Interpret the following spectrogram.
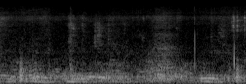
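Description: Indistinct low men's voices murmuring around the table, with a faint click near the end.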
